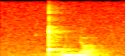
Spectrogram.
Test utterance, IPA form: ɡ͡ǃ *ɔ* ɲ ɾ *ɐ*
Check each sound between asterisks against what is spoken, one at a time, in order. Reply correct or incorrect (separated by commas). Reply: correct, correct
